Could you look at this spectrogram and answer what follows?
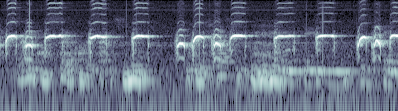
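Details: Cockatiel singing: a repeated two-part whistled phrase, a lower note sliding into a steady higher whistle, about two phrases per second, with faint chatter underneath.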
